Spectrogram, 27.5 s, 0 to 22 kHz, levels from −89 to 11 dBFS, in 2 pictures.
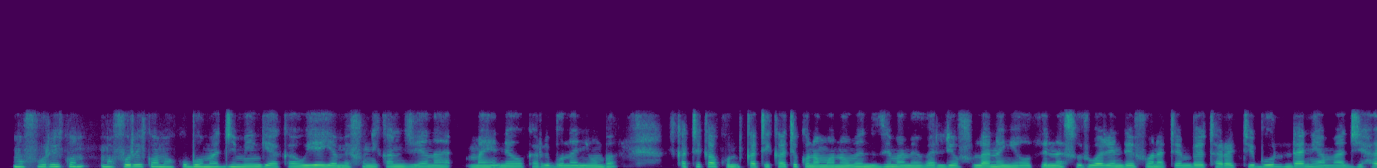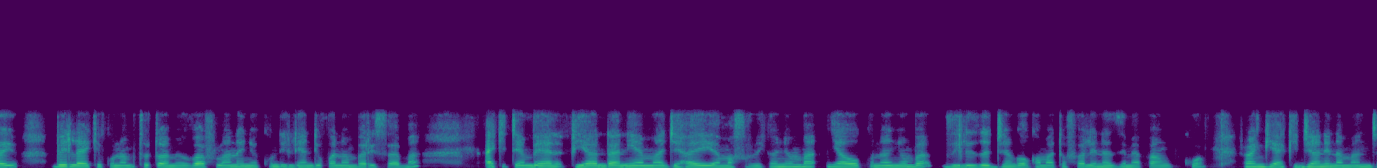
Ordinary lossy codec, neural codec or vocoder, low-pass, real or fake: Opus, 24 kbps; codec, 24 kHz, 0.9 kbps, DualCodec; 7.2 kHz; fake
